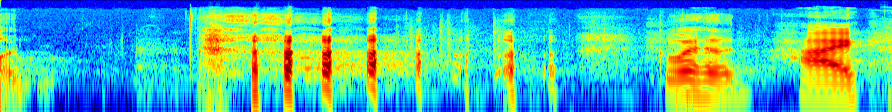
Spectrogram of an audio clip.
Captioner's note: laughs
